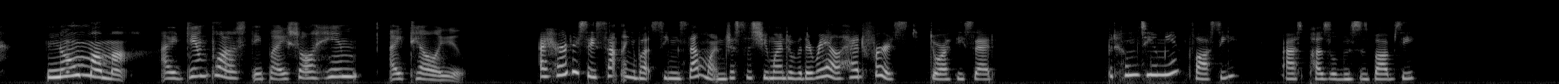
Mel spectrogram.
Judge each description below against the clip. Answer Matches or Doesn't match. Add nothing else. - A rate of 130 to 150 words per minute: Doesn't match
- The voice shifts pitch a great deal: Matches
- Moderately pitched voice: Doesn't match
